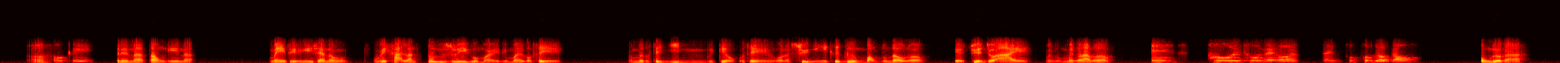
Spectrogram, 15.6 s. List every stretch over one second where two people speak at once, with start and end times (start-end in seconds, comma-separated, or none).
none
